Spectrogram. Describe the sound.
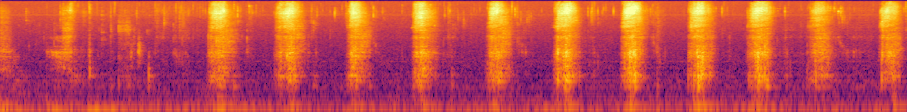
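Curry instant noodles with potato being eaten, heard as many wet slurping and chewing bursts in a steady, fairly even rhythm, moderately loud with no talk.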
